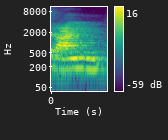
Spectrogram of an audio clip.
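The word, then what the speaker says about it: rhyme: तो यहाँ पे ध्यान रखना है, कुछ व्यंजन के बाद यानी कुछ व्यंजन शुरू में आ जाए उसके बाद अगर एच आता है तो हमेशा एच यहाँ पे साइलेंट होता है, जैसे राइम, यहाँ पे हम घोस्ट बोलते हैं, एक्सेट्रा।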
